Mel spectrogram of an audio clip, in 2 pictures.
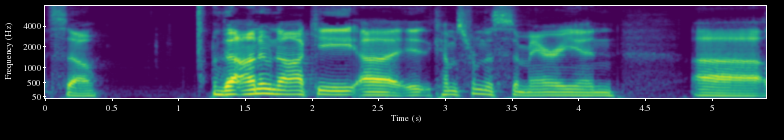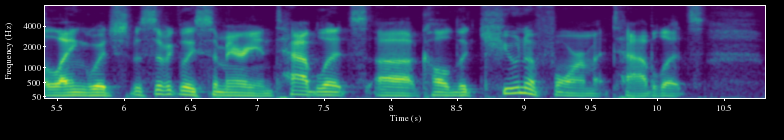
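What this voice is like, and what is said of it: Slightly rough, strained voice. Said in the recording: “I'm trying to lose my voice ... my voice is starting to get a get a little grumble in it”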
